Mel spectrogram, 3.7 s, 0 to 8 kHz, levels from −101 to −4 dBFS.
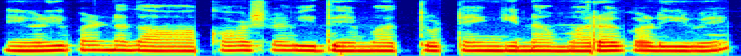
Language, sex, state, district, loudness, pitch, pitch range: Kannada, female, Karnataka, Bidar, -15 LUFS, 200 Hz, 195-210 Hz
